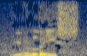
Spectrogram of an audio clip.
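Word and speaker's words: Jhoulys: Ulysses Chacin makes the first pitch a strike, and the count 0-1.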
